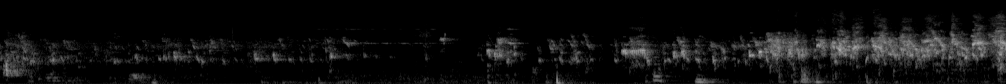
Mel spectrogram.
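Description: A flock of 27-day-old broiler chickens peeping and chirping, with the squawking growing louder and denser over the last couple of seconds as birds are caught for weighing.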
